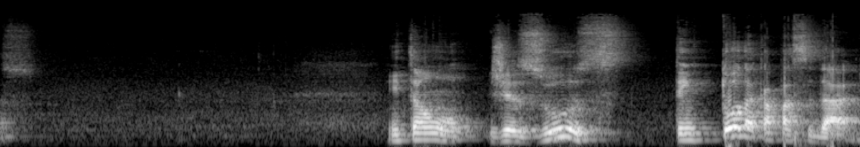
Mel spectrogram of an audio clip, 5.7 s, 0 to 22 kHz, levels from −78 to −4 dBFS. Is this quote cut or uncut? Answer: uncut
